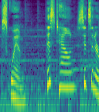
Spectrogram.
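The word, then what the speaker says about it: Sequim: Our final day reveals the Olympic Peninsula's surprising diversity with a visit to the lavender farms of Squim, pronounced Squim.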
